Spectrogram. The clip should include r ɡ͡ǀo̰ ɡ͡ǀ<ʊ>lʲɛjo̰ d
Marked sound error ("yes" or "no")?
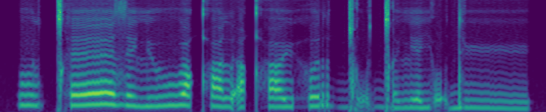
yes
